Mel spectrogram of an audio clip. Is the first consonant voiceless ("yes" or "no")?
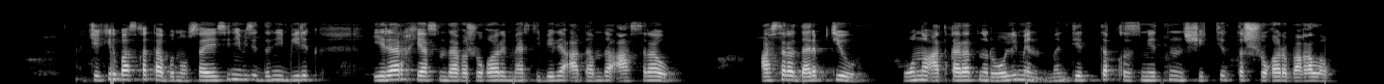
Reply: no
